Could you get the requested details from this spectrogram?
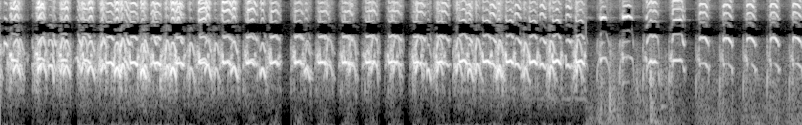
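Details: Great spotted woodpeckers raising young in Korea. Rapid, loud chattering notes repeat about three times per second, each note ringing and harmonic-rich. The series softens after four seconds, then continues more thinly.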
